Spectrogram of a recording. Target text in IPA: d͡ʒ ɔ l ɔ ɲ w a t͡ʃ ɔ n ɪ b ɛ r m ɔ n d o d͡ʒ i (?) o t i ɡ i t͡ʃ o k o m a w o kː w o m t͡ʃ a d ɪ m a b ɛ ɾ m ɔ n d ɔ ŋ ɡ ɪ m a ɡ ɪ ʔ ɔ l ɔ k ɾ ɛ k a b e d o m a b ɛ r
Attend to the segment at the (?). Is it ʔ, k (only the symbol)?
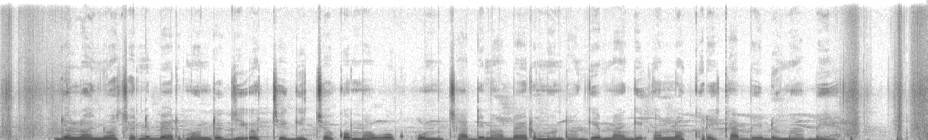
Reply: ʔ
